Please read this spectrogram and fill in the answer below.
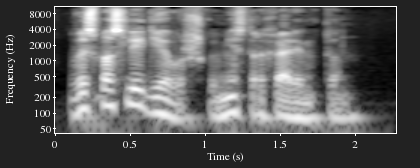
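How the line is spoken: Soft but convinced. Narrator (Russian): произнес мягко, но убежденно

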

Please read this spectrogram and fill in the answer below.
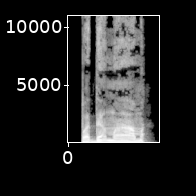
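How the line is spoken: Hissed. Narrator (Russian): прошипел Ревякин

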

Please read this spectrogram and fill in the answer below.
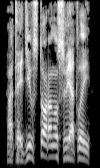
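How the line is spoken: Growled. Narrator (Russian): прорычал Ишармор

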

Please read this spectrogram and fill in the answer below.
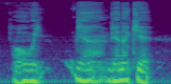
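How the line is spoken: Tearful stammer. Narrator (French): balbutia Rodolphe, dont le cœur se fondait en larmes

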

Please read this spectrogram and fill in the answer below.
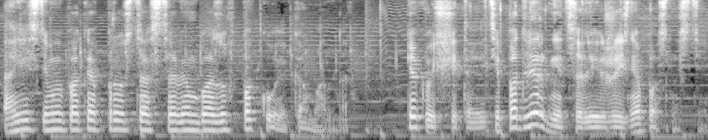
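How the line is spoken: Quiet question. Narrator (Russian): негромко спросила

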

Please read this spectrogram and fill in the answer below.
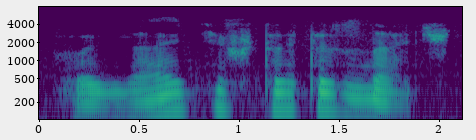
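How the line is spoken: Whisper. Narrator (Russian): Женщина прошептала

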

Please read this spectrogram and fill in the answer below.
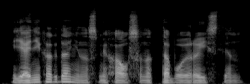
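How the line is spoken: Quiet. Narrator (Russian): тихо сказал Стурм

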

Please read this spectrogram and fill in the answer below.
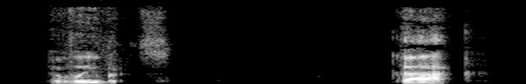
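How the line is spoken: Sad question. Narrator (Russian): печально спросил Быков

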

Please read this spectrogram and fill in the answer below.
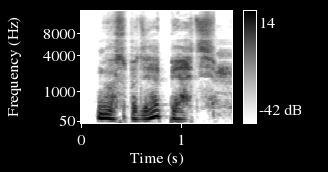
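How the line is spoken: Disgusted muttering. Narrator (Russian): с отвращением пробормотала Делла

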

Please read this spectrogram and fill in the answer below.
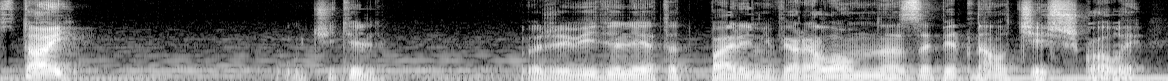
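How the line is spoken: Shouted. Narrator (Russian): Ан Хён До прокричал

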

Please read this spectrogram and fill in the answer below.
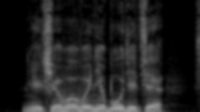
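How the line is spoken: Angry. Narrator (Russian): сердито сказал он

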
